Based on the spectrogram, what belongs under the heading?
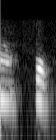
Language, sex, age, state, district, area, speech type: Telugu, female, 30-45, Telangana, Mancherial, rural, conversation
